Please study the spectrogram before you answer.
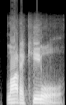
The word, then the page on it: lodicule: American English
